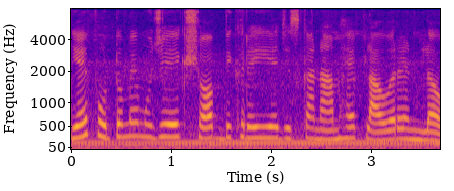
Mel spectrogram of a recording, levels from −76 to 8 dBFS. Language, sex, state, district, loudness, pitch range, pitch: Hindi, female, Maharashtra, Mumbai Suburban, -16 LUFS, 185-265 Hz, 220 Hz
